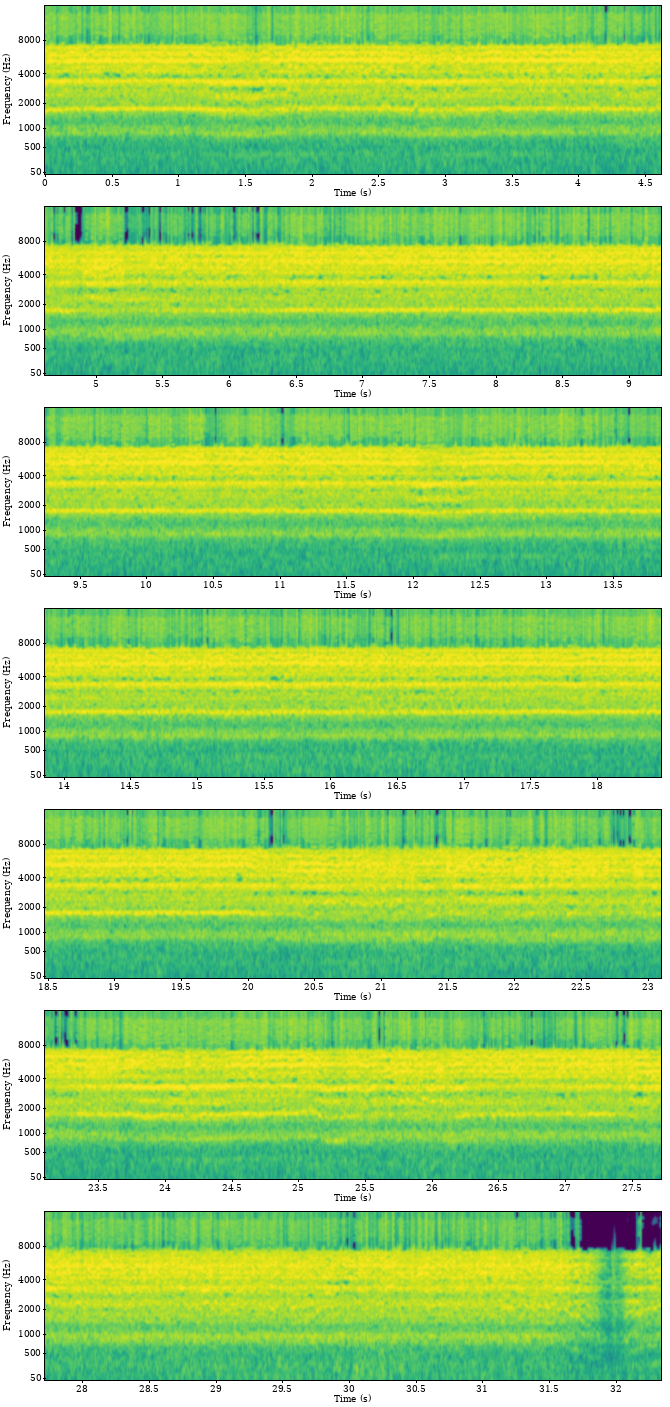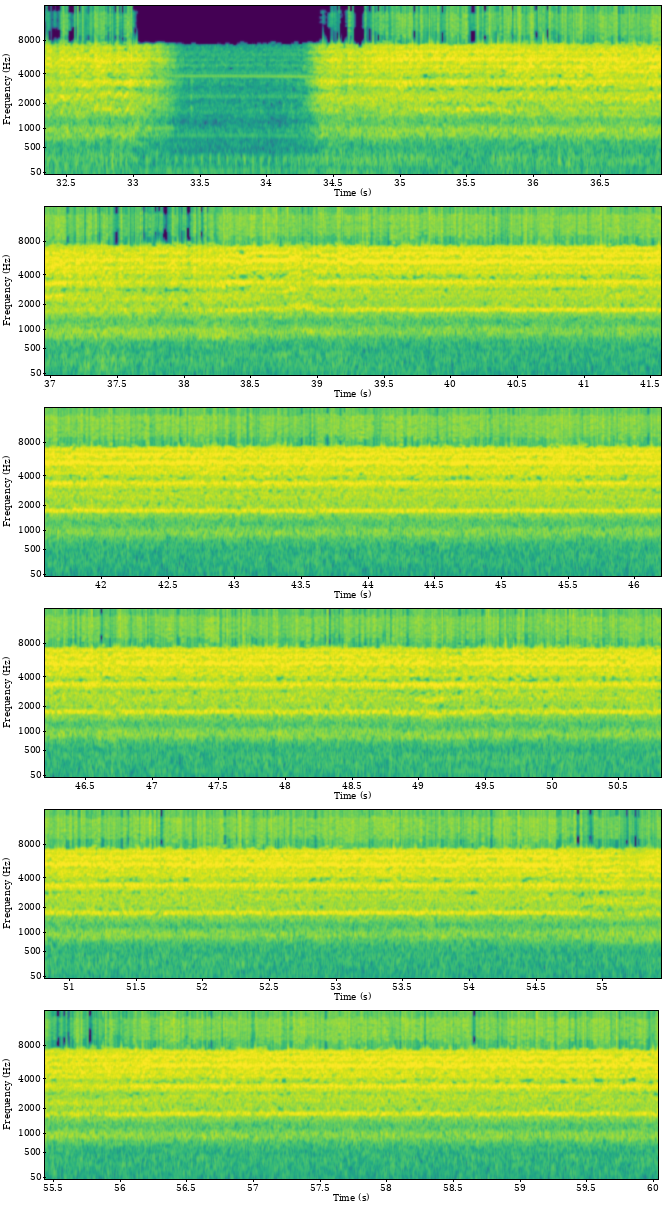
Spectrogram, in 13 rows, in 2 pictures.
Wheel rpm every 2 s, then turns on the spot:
230, 230, 230, 230, 230, 230, 230, 230, 230, 230, 220, 230, 220, 230, 210, 200, 80, 150, 220, 240, 230, 230, 230, 230, 230, 230, 230, 230, 230, 230.
none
